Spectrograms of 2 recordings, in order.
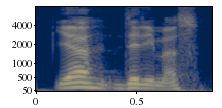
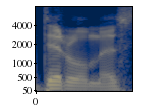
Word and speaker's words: Didymus: It is called Didymus.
